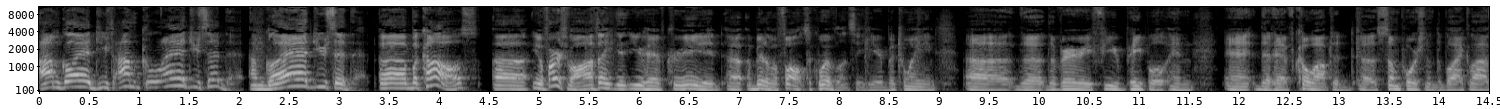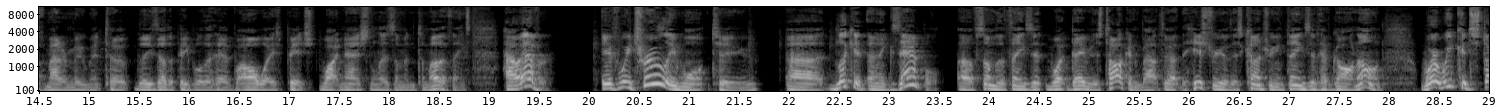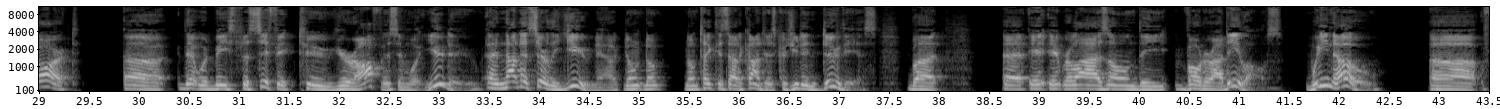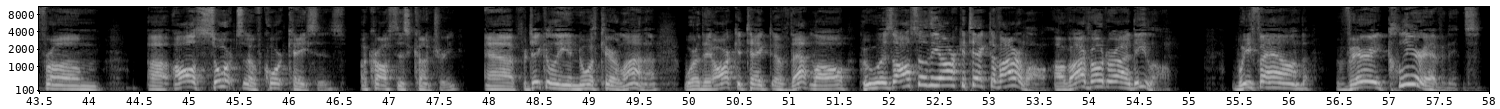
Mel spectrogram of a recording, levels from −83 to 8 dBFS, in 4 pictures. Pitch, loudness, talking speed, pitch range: 135 Hz, -25 LUFS, 195 wpm, 115-160 Hz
